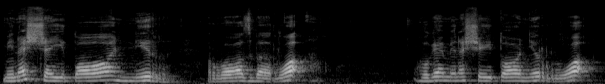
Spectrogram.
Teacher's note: रा के ऊपर तशदीद है इसलिए सख्ती करेंगे इसमें, और फिर से एक मरतबा रा को पिछले वाले हुरूफ से मिलाकर पढ़ना है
